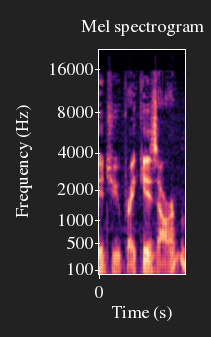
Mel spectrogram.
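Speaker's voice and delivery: dead calm, very soft, low, hushed voice. A narrator voices a character looking back at the others, very calm. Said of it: "very calmly look back at the others and say".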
